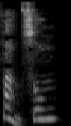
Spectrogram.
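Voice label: "fang4song1", Mandarin Chinese; dictionary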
